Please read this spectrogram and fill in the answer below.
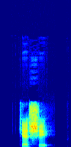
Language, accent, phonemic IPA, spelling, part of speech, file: French, France, /ka.ʃe/, cachée, verb, LL-Q150 (fra)-cachée.wav
- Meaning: feminine singular of caché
